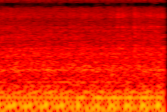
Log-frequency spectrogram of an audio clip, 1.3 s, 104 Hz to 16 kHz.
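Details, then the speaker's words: 2014 Ford Expedition with a swapped Coyote V8 on first start after sitting, new oil pump gears, old fuel. With the AC on, the engine lugs down into a low, lumpy, misfiring idle with a faint valve rattle. Owner suspects old, clogged injectors. "Getting cold air, but it really lugged the engine down and now it's misfiring."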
